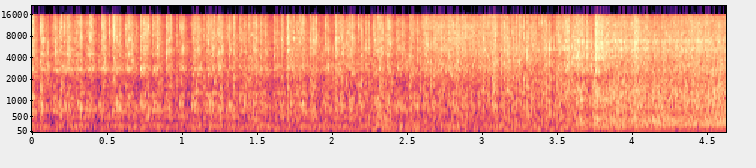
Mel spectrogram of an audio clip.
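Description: A V8 drag car idles with a lumpy rumble.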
